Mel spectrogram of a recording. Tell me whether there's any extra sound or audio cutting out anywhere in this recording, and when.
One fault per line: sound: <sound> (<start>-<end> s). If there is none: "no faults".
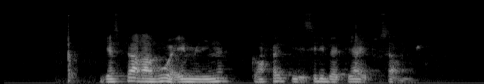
sound: thud (0.7-0.8 s)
